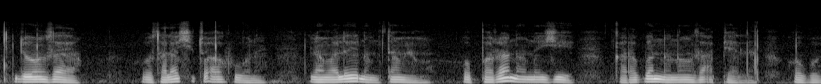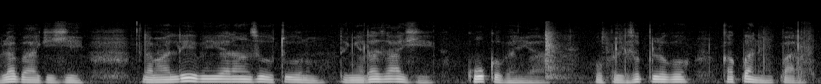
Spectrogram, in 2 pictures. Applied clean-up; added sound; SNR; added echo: none; none; none; none.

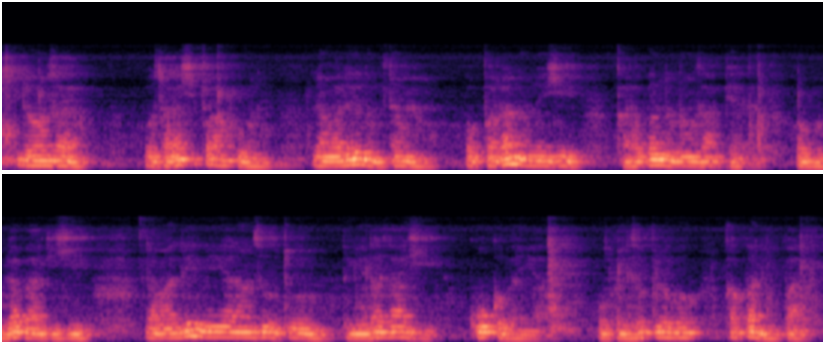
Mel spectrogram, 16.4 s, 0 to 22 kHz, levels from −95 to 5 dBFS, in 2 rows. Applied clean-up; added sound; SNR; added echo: none; none; none; reverberation time 0.7 s.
